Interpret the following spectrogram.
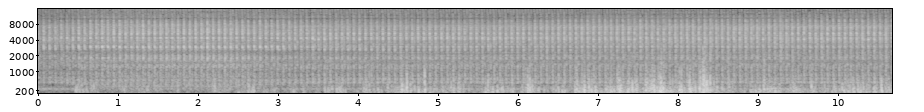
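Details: Peugeot 306 HDi diesel engine running with a fast, steady metallic rattle over its clatter; cause not identified.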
